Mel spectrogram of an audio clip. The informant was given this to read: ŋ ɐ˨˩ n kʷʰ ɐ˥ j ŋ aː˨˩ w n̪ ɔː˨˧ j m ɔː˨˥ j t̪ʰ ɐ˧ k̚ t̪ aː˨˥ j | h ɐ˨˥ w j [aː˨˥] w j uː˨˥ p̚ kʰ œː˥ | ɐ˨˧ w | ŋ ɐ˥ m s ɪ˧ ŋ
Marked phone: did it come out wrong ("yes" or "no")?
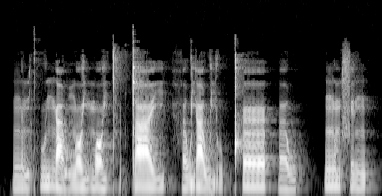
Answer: yes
